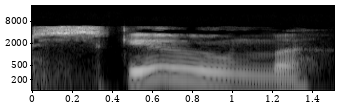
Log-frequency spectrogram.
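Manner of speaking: drawn-out, softened "scoom"; spoken sound effect. Acted. Host voices the comic's panel noise, spoken sound effect. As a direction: stretch the vowel like a falling whoosh. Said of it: "we get the sound effect".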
